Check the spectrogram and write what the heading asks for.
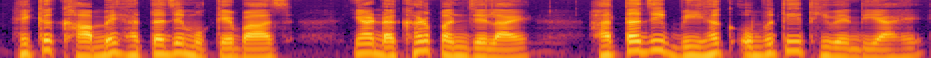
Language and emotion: Sindhi, neutral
